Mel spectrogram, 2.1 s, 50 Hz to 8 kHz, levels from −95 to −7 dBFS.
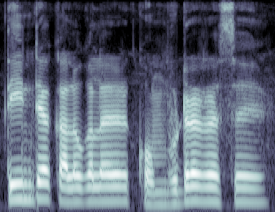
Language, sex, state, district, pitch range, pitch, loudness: Bengali, male, West Bengal, Alipurduar, 150-155 Hz, 155 Hz, -16 LUFS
